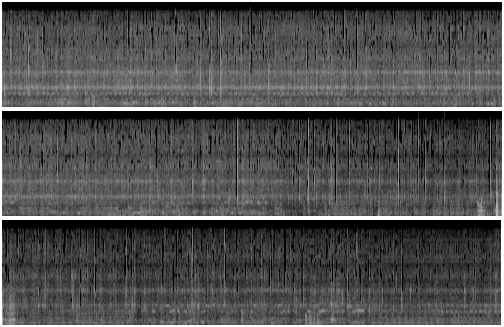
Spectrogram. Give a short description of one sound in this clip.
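Faint clicks and crackles sound steadily underwater.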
